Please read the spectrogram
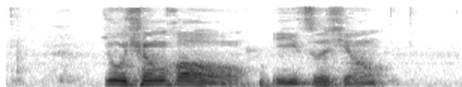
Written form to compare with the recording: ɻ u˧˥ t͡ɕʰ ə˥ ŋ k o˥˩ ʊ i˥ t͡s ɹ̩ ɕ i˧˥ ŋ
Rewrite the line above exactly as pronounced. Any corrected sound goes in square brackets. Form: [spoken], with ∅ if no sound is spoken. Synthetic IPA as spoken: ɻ [u˥˩] t͡ɕʰ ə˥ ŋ [x] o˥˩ ʊ [i˨˩] t͡s ɹ̩ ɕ i˧˥ ŋ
